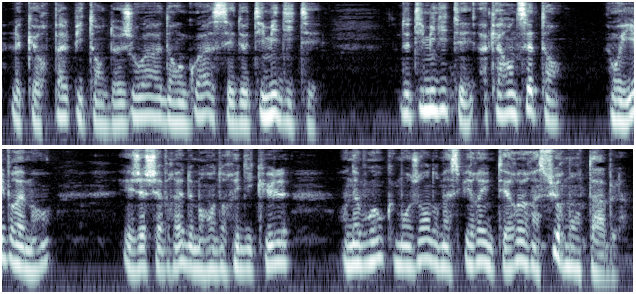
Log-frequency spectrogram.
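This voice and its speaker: A man narrating a classic novel audiobook in a measured, expressive reading. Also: mid-range voice, slightly rough.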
